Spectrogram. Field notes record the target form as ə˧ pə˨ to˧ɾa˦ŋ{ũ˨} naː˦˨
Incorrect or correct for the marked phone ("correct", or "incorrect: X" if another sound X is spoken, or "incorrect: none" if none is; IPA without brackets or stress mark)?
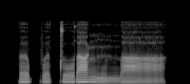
correct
